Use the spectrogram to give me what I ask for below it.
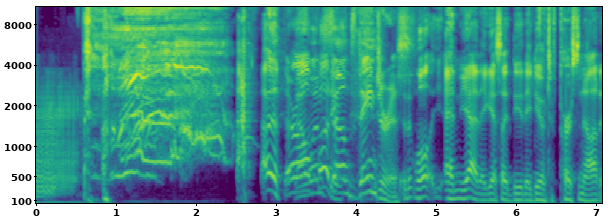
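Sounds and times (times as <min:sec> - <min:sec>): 
wet fart: 0:00.0 - 0:00.7
laughter: 0:00.6 - 0:05.0
speech: 0:02.8 - 0:07.0.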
